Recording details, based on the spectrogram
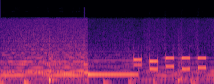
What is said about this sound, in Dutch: Now, the answer takes longer because Siri needs to contact the network using a modem. Now our question is being uploaded.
